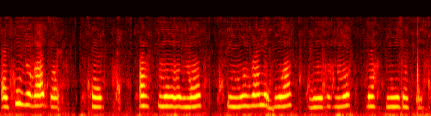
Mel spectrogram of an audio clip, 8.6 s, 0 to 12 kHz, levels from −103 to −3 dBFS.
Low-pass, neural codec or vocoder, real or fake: 7.2 kHz; codec, 16 kHz, 4.8 kbps, FACodec; fake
